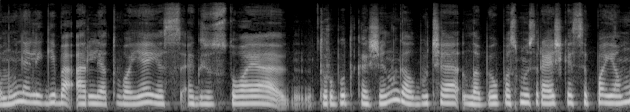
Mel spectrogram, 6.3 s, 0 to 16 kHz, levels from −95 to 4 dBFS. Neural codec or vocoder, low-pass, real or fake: none; 14.4 kHz; real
